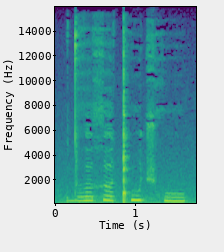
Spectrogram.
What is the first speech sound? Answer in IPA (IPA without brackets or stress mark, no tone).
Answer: dʱ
